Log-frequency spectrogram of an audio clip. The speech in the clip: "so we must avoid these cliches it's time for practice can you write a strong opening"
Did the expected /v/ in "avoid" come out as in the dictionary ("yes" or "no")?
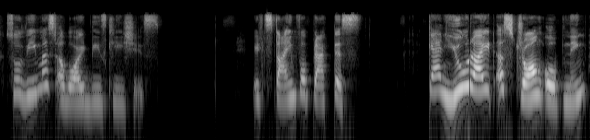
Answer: yes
